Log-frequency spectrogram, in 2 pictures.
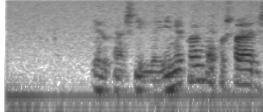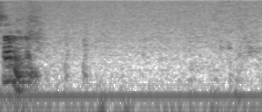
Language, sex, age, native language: Icelandic, male, 60-69, Icelandic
